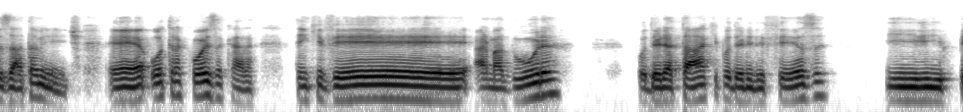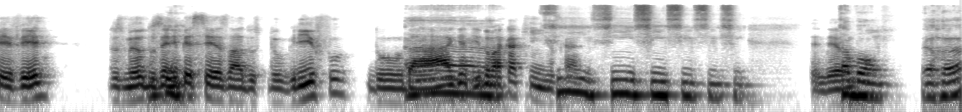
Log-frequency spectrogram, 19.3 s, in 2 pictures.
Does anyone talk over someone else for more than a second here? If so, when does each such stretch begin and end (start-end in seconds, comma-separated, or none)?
13.7-15.5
